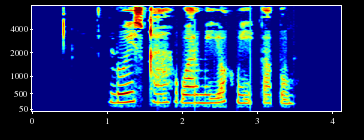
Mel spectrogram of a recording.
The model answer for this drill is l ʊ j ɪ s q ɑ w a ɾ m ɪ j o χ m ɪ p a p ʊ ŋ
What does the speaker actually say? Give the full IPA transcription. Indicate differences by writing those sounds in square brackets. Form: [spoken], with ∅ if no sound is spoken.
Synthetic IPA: l ʊ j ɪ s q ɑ w a ɾ m ɪ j o χ m ɪ [k] a p ʊ ŋ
